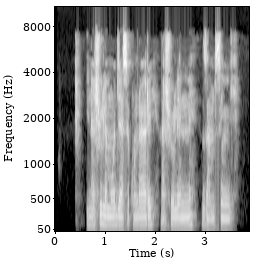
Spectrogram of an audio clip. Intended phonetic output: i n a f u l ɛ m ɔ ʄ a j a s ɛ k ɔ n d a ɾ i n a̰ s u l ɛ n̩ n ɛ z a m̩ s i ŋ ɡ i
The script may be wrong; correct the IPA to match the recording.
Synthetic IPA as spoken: i n a ʃ u l ɛ m ɔ ʄ a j a s ɛ k ɔ n d a ɾ i n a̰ ʃ u l ɛ n̩ n ɛ z a m̩ s i ŋ ɡ i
